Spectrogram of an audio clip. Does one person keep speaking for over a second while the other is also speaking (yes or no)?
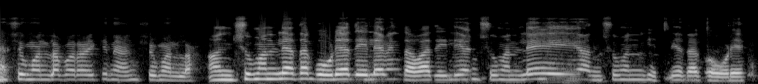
no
